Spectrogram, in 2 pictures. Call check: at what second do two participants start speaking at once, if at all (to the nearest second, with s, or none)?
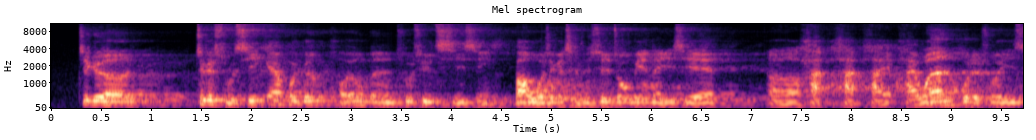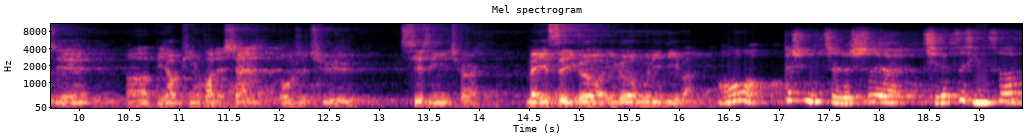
none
